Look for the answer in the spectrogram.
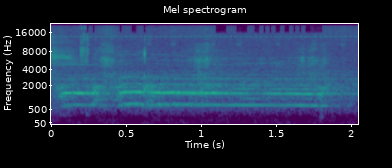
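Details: Rooster crowing from inside a building, one of several kept roosters that crow as early as four in the morning; a single drawn-out, fairly steady crow lasting nearly two seconds, faint and somewhat distant.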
